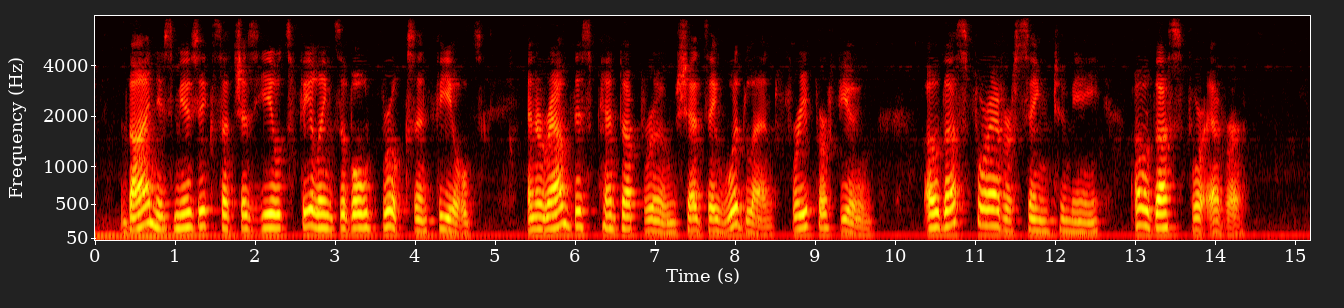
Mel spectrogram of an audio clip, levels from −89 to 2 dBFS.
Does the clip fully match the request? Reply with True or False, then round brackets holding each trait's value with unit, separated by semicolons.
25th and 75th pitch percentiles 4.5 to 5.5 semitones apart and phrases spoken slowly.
True (5.2 semitones; 125 wpm)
